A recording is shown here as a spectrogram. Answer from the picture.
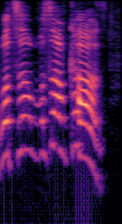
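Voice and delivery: high, eager asking of the cousins; concerned cousins. Retold or imitated. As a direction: press her to spill it.

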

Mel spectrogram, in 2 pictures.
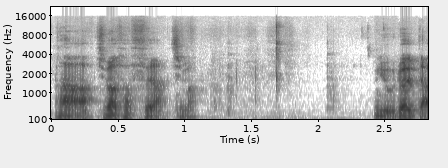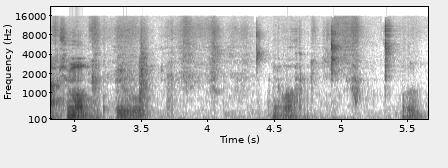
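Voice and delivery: talking with food in mouth; speaking between chews; chewing while talking. Real, not acted. Seen 2: Bite taken at -4; closed, bulging, working mouth between phrases.

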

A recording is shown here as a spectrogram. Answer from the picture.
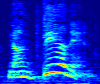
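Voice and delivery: loud Kansai retort with a pitch swing; punchy intonation of a Kansai comeback; Kansai dialect. Shown as a demonstration. Teacher shows students Japanese dialect with intonation, Kansai accent. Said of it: "関西弁は若干ね".

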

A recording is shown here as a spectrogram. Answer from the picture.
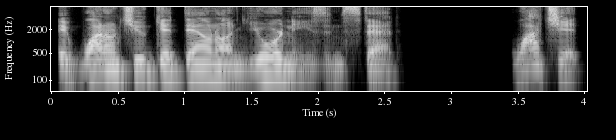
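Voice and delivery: ordinary talk, nothing marked

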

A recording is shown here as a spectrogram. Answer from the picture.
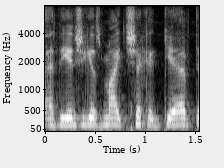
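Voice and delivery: usual speaking voice

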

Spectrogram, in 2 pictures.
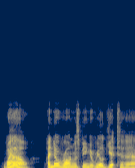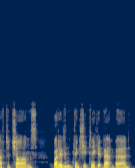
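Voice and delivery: a schoolgirl surprised at the news. A narrator's reading. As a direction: gasp it out as a schoolgirl.

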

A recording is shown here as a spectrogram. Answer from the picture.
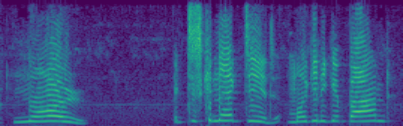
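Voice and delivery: high, loud alarmed cry; panicked. Real, not acted. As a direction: panic at the disconnect. Game disconnects.

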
